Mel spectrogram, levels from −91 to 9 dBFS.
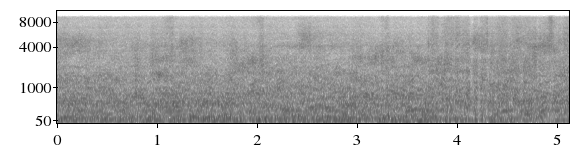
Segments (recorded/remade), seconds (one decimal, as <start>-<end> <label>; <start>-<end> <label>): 0.0-5.1 remade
